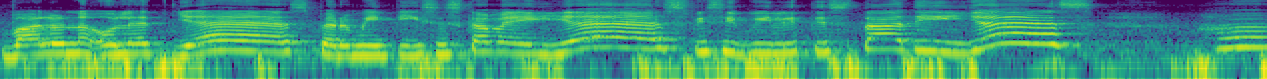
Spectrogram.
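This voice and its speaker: Very slowly, a woman projects a raised, high-pitched voice with lively intonation and very even loudness. Audible room echo and noticeable background noise come through. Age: 20s. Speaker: livestreamer. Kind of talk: casual livestream chat. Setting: livestream.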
